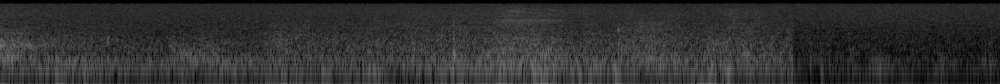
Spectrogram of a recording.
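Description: A middle-aged man speaks calmly in an echoing hall.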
